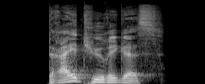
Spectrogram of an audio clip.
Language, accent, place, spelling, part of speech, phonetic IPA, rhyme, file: German, Germany, Berlin, dreitüriges, adjective, [ˈdʁaɪ̯ˌtyːʁɪɡəs], -aɪ̯tyːʁɪɡəs, De-dreitüriges.ogg
- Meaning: strong/mixed nominative/accusative neuter singular of dreitürig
